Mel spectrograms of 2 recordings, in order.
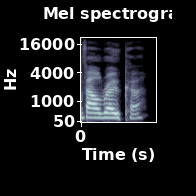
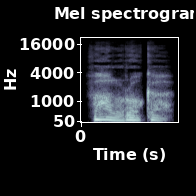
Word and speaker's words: Val Roka: "We are in Valroa, if I pronounce it correctly." "Val Roka," he repeated in a much cleaner Malakei tongue.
